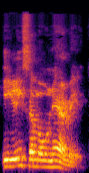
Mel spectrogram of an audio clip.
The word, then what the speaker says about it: eleemosynary: And there's a word, let me spell it for you, Elisa Moneri.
